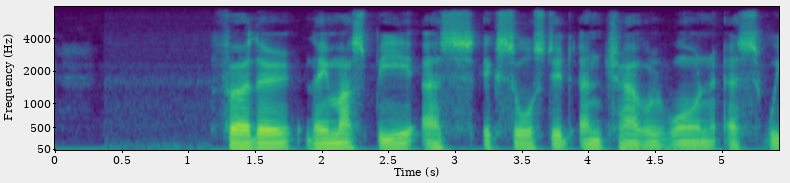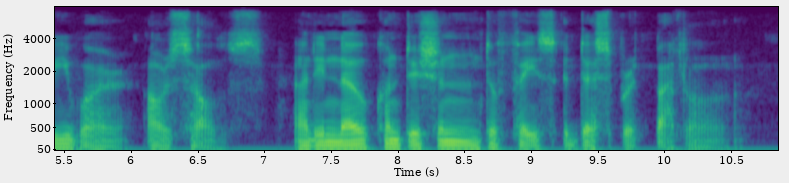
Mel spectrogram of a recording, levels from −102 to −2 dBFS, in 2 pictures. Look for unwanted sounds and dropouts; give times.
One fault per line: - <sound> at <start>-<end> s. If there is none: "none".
none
